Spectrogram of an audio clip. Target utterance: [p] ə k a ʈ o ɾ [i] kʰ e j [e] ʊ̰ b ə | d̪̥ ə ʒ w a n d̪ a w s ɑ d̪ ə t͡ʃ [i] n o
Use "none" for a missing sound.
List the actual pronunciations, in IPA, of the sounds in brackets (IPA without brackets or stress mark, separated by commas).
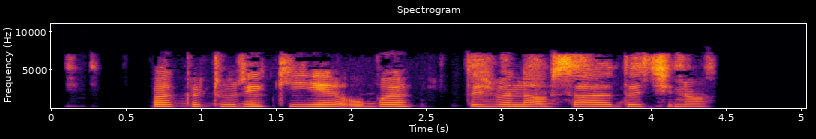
p, i, e, i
